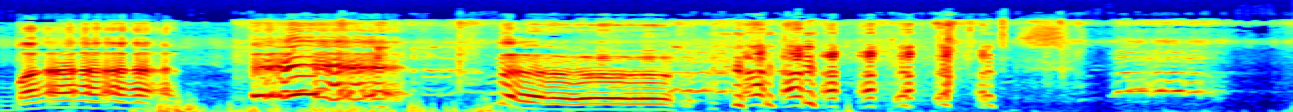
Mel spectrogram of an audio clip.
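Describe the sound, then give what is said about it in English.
Sheep bleating near a house on a Greek island: a series of loud, wavering bleats, some long and held, others breaking into quick quavering pulses, with brief pauses between calls. “The other sounds are sheep, because our neighbors... are all either sheep or goats.”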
